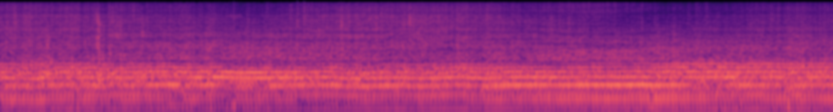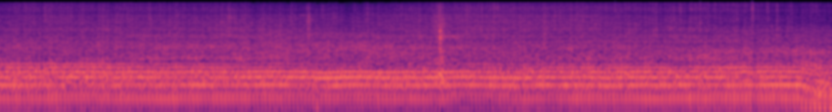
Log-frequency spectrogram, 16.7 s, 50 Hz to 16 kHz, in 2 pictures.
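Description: Troy-Bilt TB360 walk-behind lawn mower running at a steady speed under load, its blade cutting and side-discharging leaves and twigs without slowing down. One sharp crack about 13 seconds in, and the engine winds down as it is shut off near the end.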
